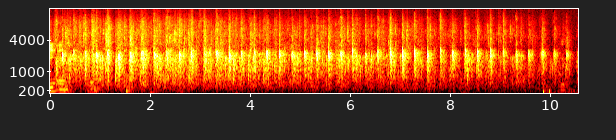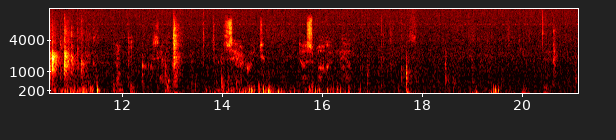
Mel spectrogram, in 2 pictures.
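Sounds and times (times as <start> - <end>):
audience applause welcoming two lecturers to a special lecture: 0.0 - 11.6.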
